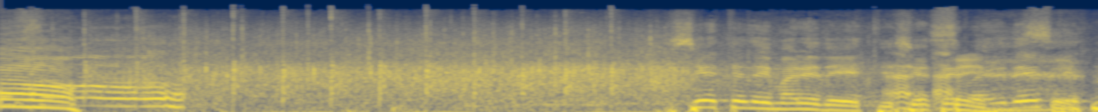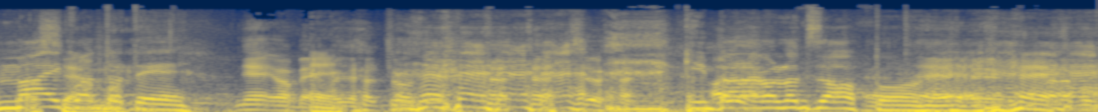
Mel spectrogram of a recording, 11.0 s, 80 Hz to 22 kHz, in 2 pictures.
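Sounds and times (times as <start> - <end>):
audience applause: 0.0 - 6.3
speech: 3.4 - 10.9
laughter: 4.2 - 9.4, 10.0 - 10.9.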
